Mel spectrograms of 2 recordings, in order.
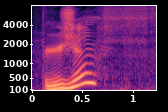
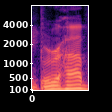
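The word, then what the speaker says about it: Brujah: his clan is the Bruja? As I pronounce it, a lot of people say Bruja, but I mean, that would mean he's a fucking witch. I don't think Jack's a witch, guys.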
